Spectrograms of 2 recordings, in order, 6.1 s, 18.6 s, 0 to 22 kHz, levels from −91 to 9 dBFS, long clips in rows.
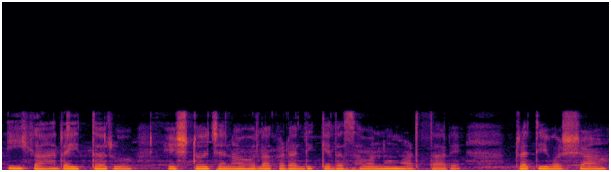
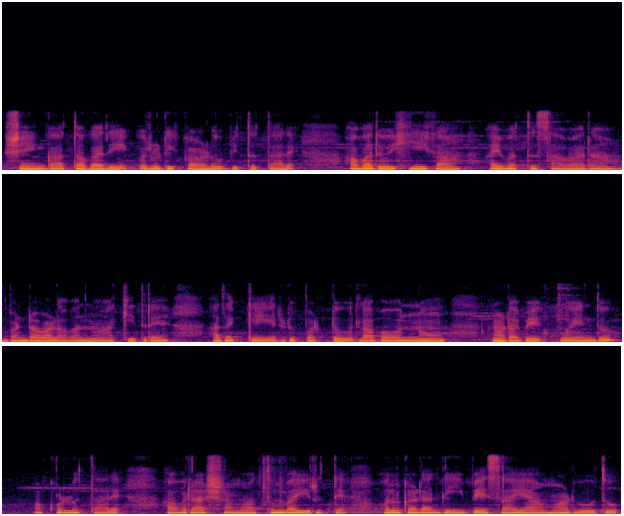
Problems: background sounds at intervals, continuous background conversations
